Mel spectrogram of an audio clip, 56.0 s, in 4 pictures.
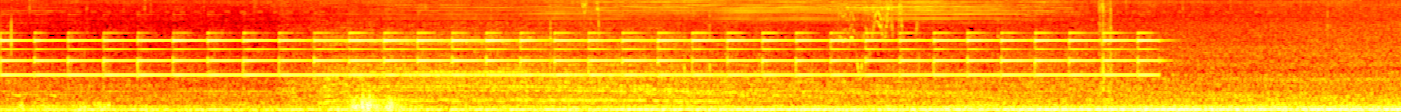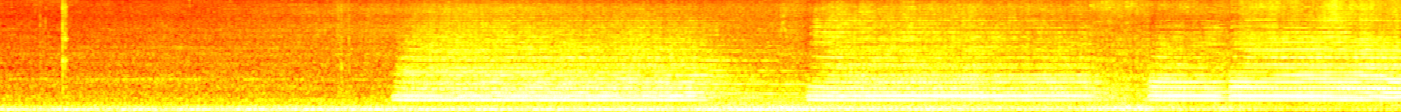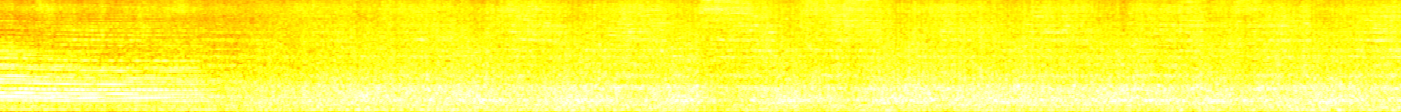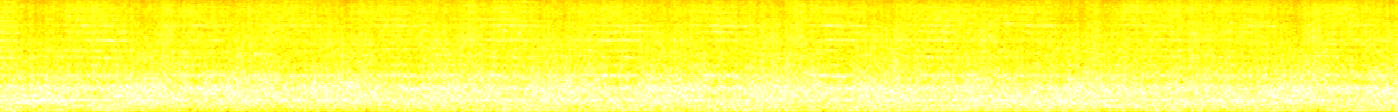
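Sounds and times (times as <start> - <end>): locomotive air horn blasts: 17.9 - 30.4.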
